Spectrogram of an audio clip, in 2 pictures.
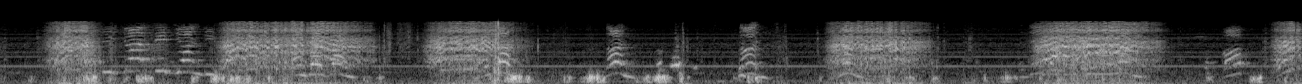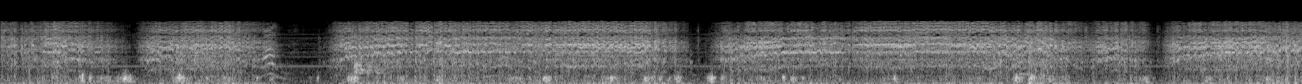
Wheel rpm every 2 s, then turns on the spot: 30, 110, 50, 0, 60, 90, 80, 100, 140, 150, 150, 200, 130.
0-2 4-6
